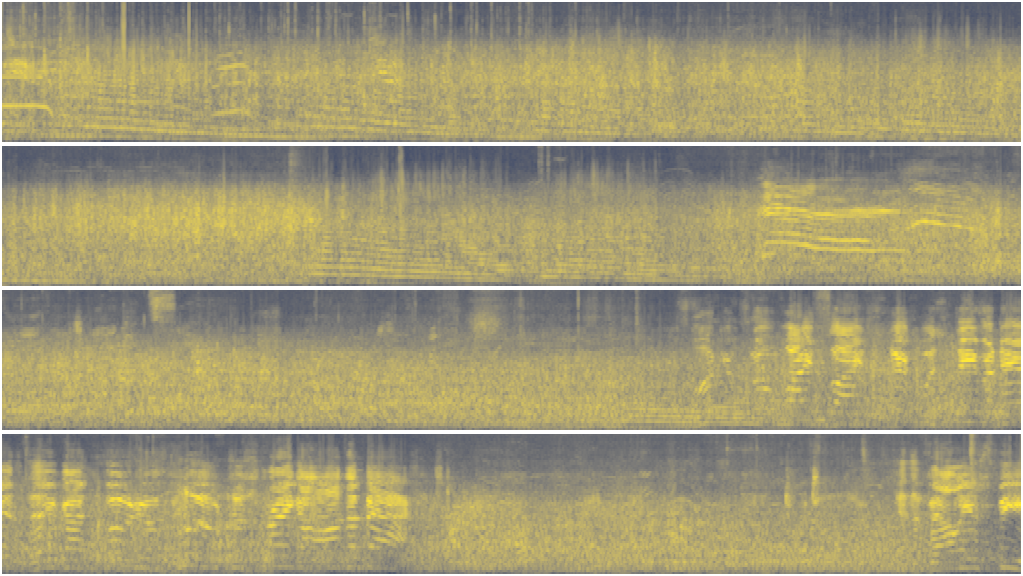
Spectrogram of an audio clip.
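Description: Unlimited-class piston-engined racing warplanes pass low and fast one after another, each engine note falling in pitch as it goes by. There are three main passes: at the start, about ten seconds in and about twenty seconds in.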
